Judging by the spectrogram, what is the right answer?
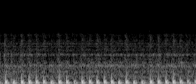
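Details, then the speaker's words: Old Hero Splendor, at least a 2001 model, after clutch housing replacement: even, steady putt-putt at about ten beats a second with no knocking or rattle between firings; healthy single-cylinder idle. "यह देखो भाई आप इसकी song सुन लो आपको यहां से कुछ भी ऐसी साइड इंजन की नहीं आई ही कि इंजन के अनुसार कोई किसी तरह की साइड है"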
